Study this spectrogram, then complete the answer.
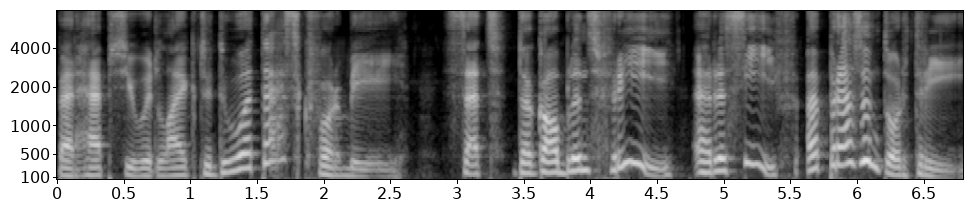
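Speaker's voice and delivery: impish, grinning, swooping goblin voice. Storyteller voicing a goblin offering the players a task, in a grinning goblin voice. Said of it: "a grinning goblin face".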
